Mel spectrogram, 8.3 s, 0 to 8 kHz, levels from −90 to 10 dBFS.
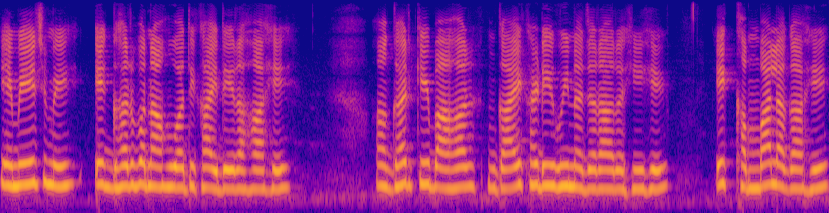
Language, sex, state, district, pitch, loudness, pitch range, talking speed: Hindi, female, Uttar Pradesh, Etah, 255 Hz, -13 LUFS, 240-270 Hz, 190 wpm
